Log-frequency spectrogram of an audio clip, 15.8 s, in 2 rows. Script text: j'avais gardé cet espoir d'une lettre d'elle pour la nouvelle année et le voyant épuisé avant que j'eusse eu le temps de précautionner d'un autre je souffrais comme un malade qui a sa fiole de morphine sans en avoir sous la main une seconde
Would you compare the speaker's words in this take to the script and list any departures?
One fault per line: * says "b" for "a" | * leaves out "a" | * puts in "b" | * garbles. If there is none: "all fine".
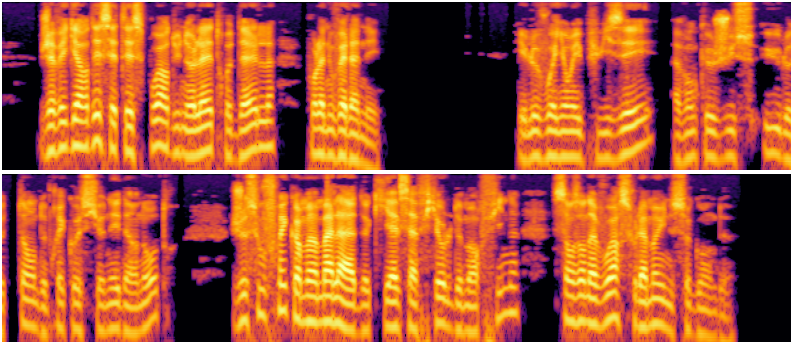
all fine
